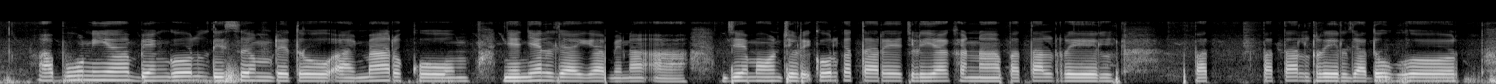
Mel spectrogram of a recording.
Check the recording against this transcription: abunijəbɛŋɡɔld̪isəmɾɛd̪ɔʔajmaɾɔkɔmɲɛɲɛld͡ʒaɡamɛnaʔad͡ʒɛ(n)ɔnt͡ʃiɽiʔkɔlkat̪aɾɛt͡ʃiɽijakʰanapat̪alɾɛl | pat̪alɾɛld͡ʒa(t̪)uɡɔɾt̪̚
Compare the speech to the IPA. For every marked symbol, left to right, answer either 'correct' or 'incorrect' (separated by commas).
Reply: incorrect, incorrect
